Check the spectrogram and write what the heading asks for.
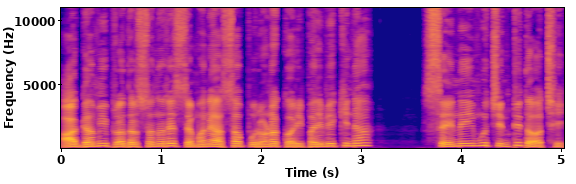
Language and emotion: Odia, fearful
